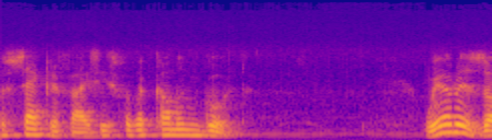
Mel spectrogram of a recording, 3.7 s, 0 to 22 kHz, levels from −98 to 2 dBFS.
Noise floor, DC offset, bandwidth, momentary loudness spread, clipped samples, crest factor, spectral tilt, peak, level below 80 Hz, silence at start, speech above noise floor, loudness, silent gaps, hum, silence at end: -52 dBFS; under 0.1%; 12.5 kHz; 8 LU; under 0.1%; 16 dB; -8 dB/octave; -8 dBFS; -72 dBFS; 0 s; 31 dB; -23 LUFS; none; none; 0 s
